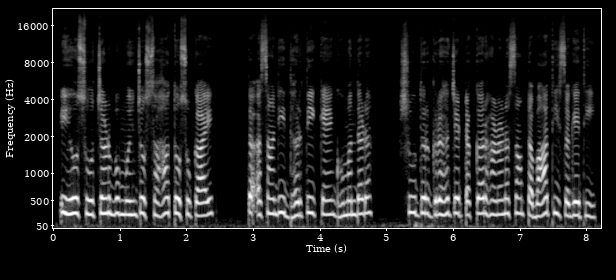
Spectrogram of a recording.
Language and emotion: Sindhi, fearful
